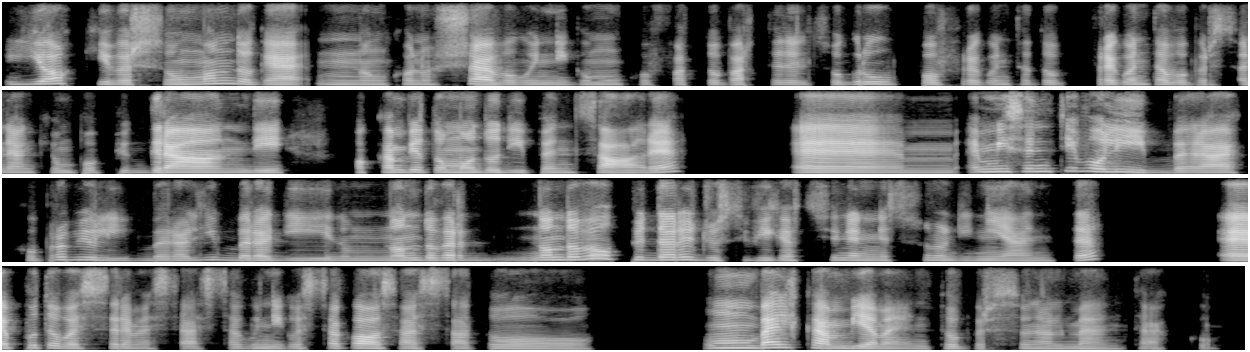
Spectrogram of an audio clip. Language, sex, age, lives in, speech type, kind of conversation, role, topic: Italian, female, 30-34, Italy, conversation, unstructured, none, Hai mai avuto paura di mostrarti per quello che sei?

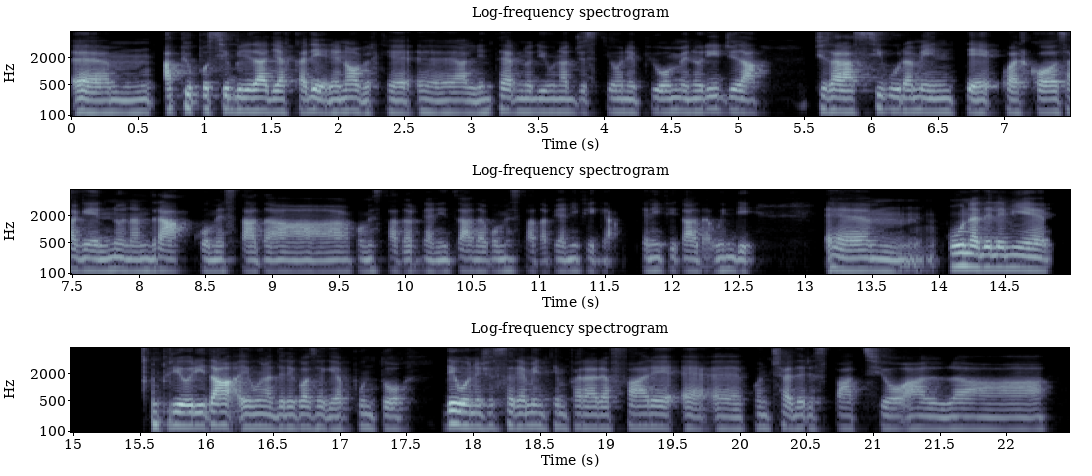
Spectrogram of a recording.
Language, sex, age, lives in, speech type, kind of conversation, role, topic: Italian, female, 35-39, Italy, conversation, advice, user, Come posso organizzarmi meglio per ridurre l’ansia anticipatoria?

